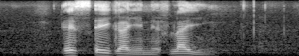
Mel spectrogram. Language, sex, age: Swati, male, 19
